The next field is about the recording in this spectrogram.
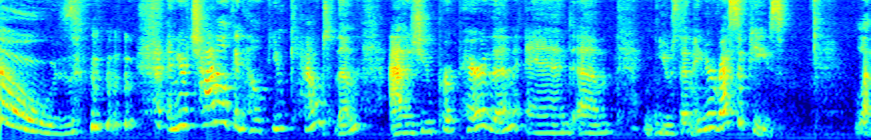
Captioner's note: laughs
